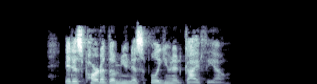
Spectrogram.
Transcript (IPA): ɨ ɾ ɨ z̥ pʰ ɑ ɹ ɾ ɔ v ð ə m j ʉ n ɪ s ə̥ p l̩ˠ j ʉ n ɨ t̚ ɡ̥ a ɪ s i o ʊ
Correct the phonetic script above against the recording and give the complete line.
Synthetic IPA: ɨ ɾ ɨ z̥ pʰ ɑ ɹ ɾ ʌ v ð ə m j ʉ n ɪ s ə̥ p l̩ˠ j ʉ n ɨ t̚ ɡ̥ a ɪ θ i o ʊ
